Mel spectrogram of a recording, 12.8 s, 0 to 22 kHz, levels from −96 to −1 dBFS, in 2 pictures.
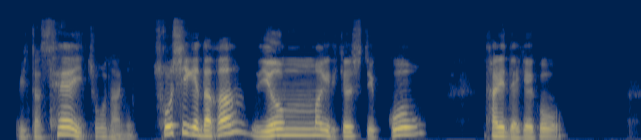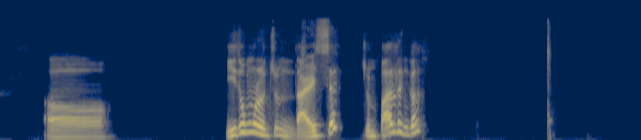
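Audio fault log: No faults can be heard anywhere in the speech. Nothing in the clip calls for an entry in this log.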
